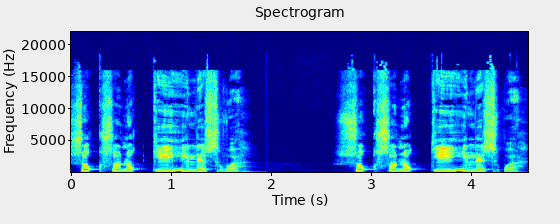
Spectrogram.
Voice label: "sokso nokke heleswv", Muscogee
